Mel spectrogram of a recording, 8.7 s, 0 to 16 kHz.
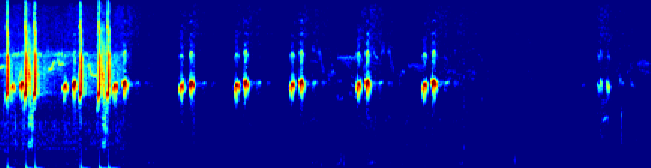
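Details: Female quail call used for hunting. Crisp paired notes, like a quick 'quip-quip', repeat about every 0.8 seconds at an even pitch. Loud clicking knocks open the sequence, then the calls continue clearly over silence.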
